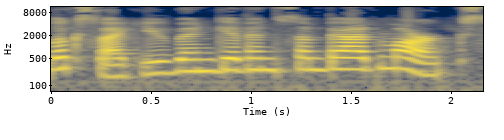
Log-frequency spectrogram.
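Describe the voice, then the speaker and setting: A woman performs a put-on character voice. Her pitch sits high. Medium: read story. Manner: warm, gentle.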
